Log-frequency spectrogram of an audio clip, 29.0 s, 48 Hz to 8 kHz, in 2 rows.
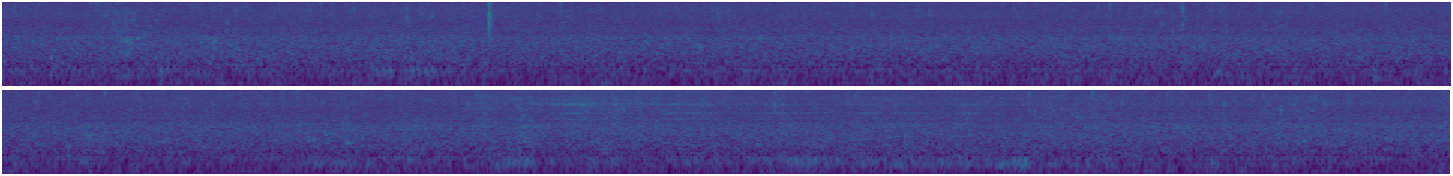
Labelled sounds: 19.9	20.4	vessel noise, 3.1 to 7.2 kHz

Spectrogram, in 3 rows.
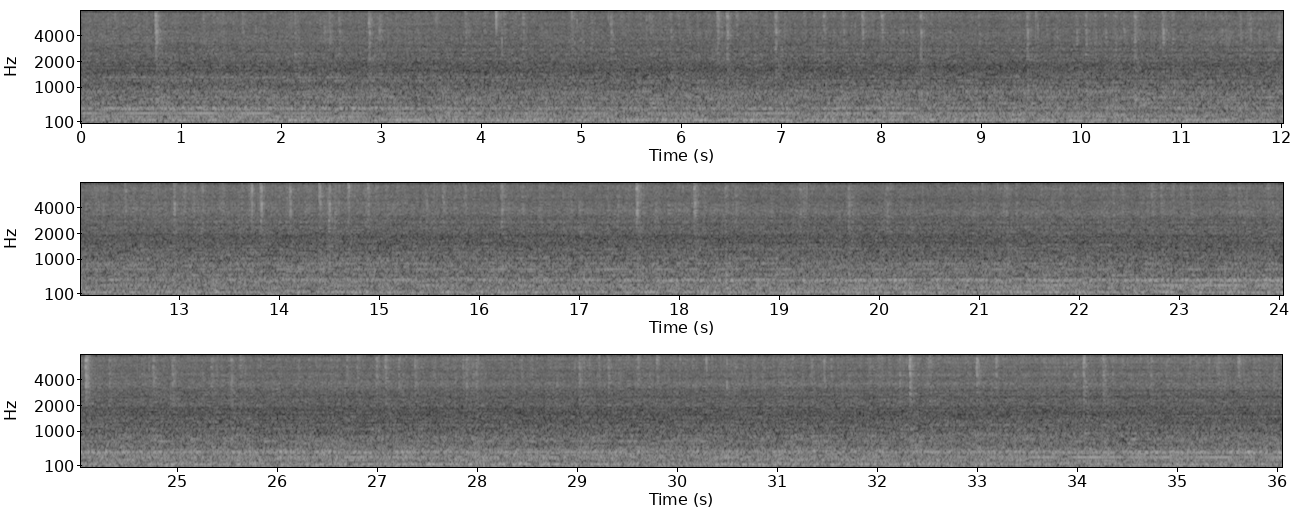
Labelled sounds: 0.7	1.0	vessel noise, 4.4 to 4.7 kHz

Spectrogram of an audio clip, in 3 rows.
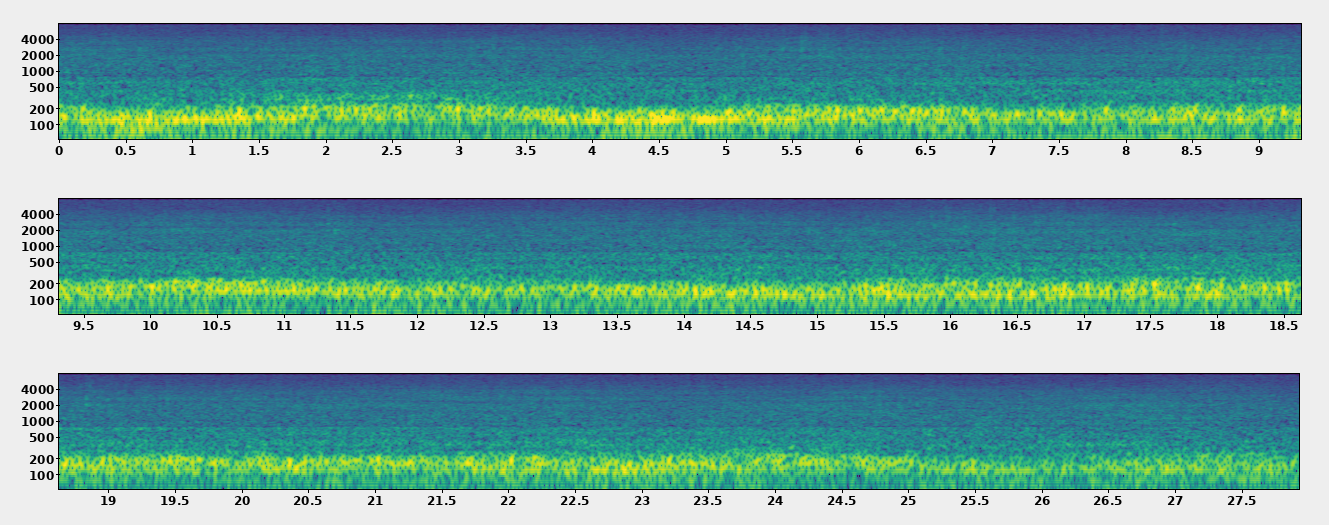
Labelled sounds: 17.7	17.9	vessel noise, 1.6 to 1.8 kHz

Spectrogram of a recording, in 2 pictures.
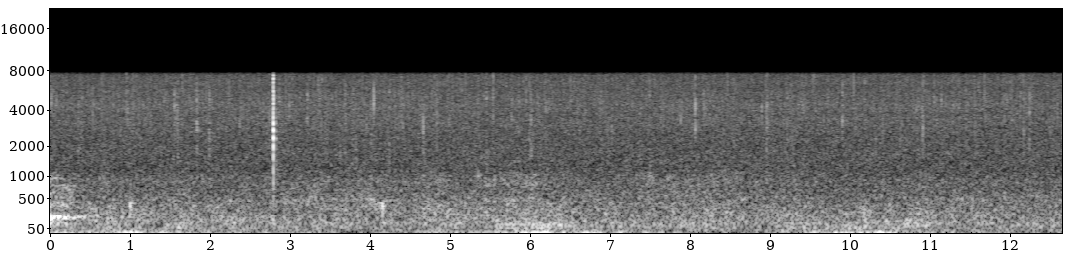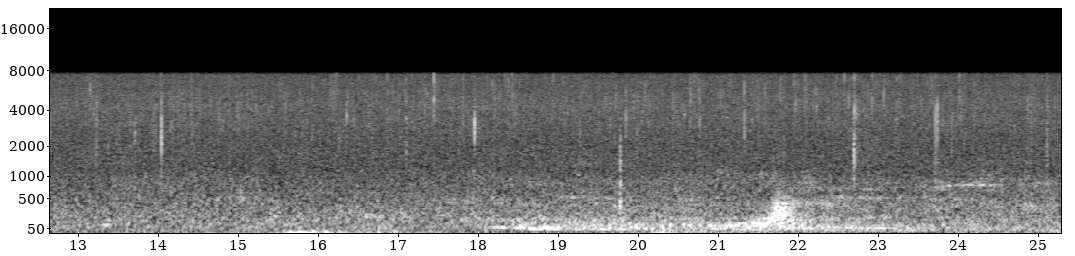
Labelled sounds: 24.0	24.2	humpback whale, 0.78 to 0.88 kHz

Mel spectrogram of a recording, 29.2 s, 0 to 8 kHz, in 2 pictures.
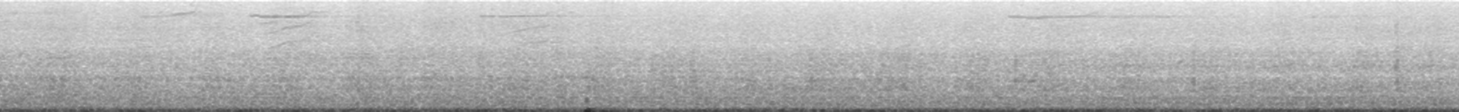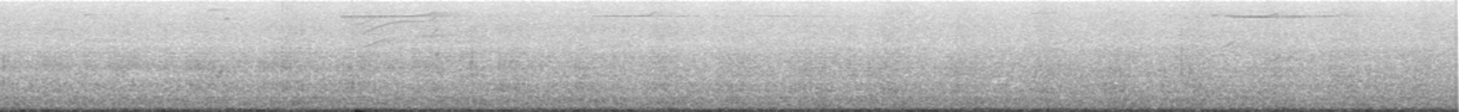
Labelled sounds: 2.4	3.2	killer whale, southern resident, 2.3 to 5.7 kHz
10.1	11.1	killer whale, southern resident, 4.7 to 5.6 kHz
17.9	19.2	killer whale, southern resident, 2.2 to 5.6 kHz

